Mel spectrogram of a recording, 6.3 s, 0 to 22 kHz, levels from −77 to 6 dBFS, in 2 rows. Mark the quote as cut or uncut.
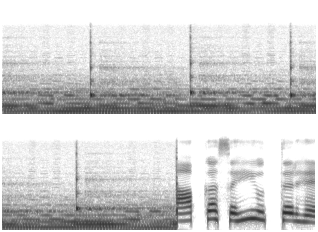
cut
